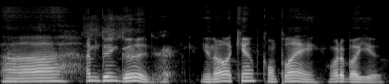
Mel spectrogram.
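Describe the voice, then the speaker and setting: A man's voice: mid-range voice, no echo. Chatty Brazilian man, dry sound. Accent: Brazilian Portuguese. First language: Portuguese. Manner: chatty, laughs often, halting in English. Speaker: host practicing English with strangers. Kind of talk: casual live-stream chat.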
